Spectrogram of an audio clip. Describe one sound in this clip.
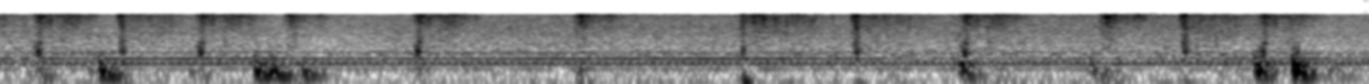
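Footsteps thud softly over grass.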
